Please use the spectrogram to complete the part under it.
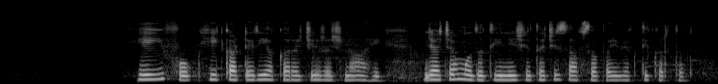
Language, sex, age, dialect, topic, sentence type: Marathi, female, 36-40, Standard Marathi, agriculture, statement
